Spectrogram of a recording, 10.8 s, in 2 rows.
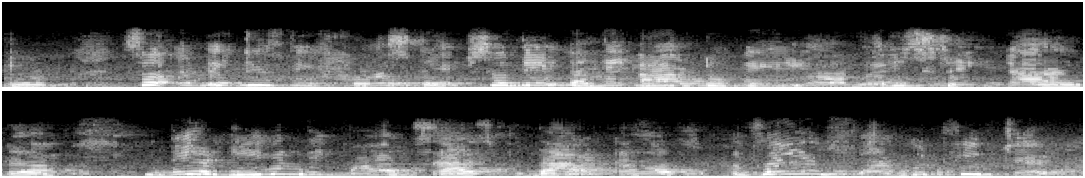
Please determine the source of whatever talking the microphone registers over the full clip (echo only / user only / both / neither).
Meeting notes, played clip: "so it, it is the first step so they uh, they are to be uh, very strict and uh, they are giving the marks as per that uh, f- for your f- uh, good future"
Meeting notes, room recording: echo only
